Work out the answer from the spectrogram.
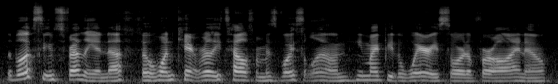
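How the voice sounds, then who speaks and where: A woman's voice: lowish voice, steady tone, fairly quick, bright, forceful tone, a little hiss or hum, poor audio. A woman gamer reading the first-person narration of a visual novel aloud. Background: game music.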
